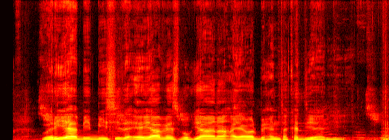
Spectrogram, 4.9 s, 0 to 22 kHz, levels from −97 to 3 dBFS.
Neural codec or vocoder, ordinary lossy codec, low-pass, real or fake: none; none; none; real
